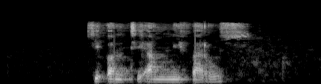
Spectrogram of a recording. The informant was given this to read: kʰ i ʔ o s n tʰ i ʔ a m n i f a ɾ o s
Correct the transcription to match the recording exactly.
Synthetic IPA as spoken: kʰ i ʔ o n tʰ i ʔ a m n i f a ɾ u s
